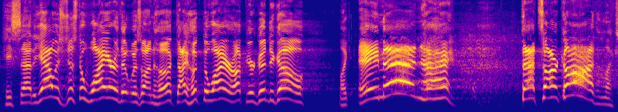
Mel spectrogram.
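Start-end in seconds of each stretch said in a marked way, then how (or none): 0.5-4.5 higher, louder acted good news; excited announcement. Mechanic telling everyone the bus is fixed, excited. 5.4-8.9 high, loud hallelujah cheer; triumphant shout. Acted. Believer celebrating the fixed bus, triumphant shout. Acted celebration of answered prayer.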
